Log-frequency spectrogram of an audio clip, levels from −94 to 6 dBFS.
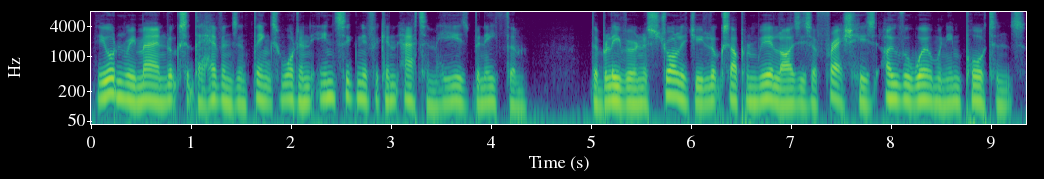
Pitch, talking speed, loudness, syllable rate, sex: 125 Hz, 185 wpm, -17 LUFS, 6.2 syllables/s, male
